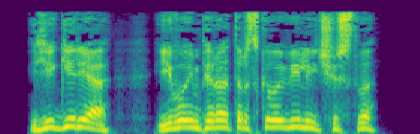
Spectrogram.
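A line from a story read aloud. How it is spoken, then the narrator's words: Shouted reply. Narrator (Russian): крикнула в ответ Стекловата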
